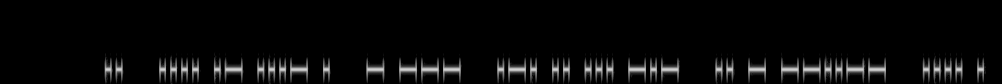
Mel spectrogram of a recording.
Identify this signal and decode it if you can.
Morse code, heard as a keyed tone, about 22 wpm, 700 Hz. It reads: I HAVE TO RISK IT, HE
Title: Sentences from Top 1000 Words - Review Part 4 - 22wpm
